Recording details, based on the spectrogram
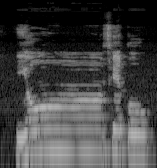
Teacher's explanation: ফা দুই ঠোঁট থেকে, ইউনফিকু ফা, ফা যেভাবে উচ্চারণ হয় ইউনফিকু গুণাটাও এভাবেই হবে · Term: ইকফা গুন্না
